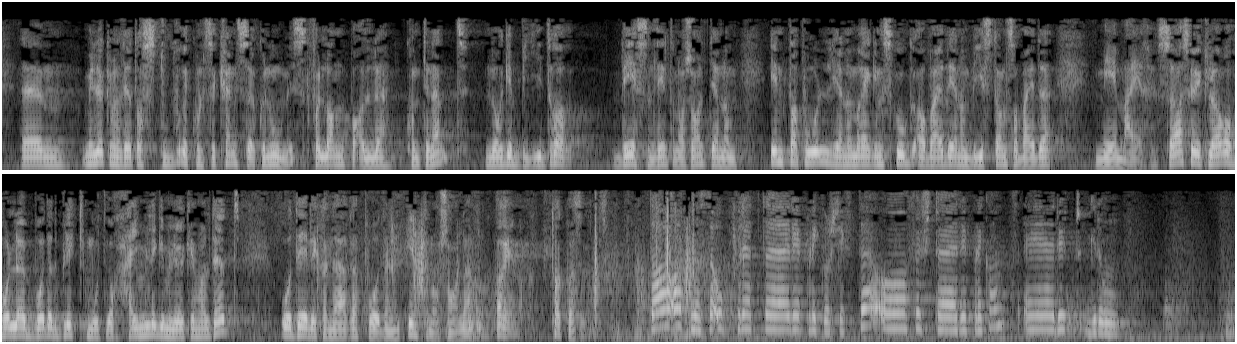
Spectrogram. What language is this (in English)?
Norwegian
